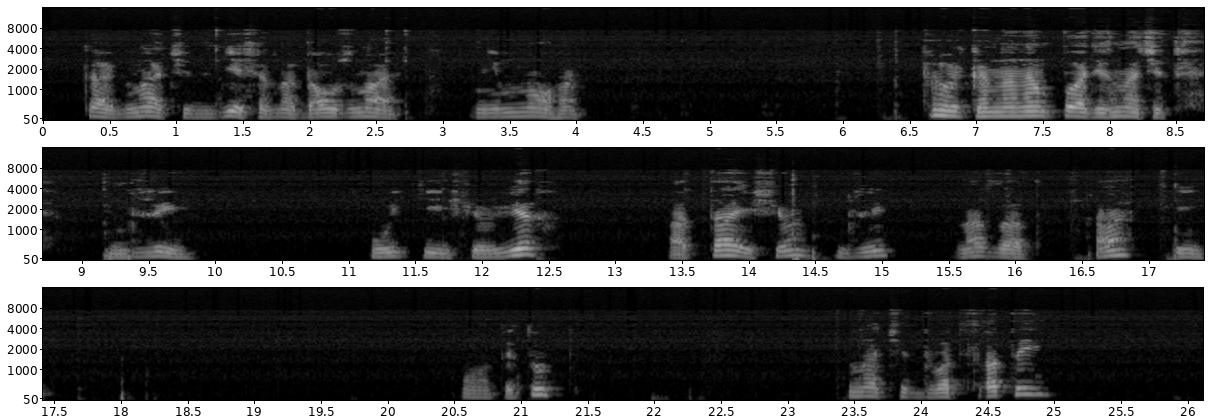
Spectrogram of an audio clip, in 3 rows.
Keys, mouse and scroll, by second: 2.4 click, 4.7 middle click, 6.2 KP_3, 9.2 g, 13.4-14.7 drag, 14.7 g, 16.4 a, 17.1 i, 17.9 space, 22.0 space, 23.4 click, 24.4-26.1 drag.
